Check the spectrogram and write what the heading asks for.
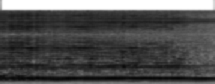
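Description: A rock band's chord held and ringing out steadily on electric guitars and bass through their amplifiers, sustained without new strums as the song ends.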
